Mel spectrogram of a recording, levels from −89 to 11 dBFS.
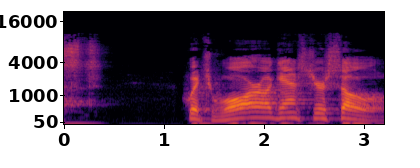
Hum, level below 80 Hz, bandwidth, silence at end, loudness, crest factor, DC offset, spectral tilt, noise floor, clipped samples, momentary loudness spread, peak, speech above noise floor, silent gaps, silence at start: none; -64 dBFS; 11.5 kHz; 0 s; -24 LUFS; 20 dB; under 0.1%; -3 dB/octave; -72 dBFS; under 0.1%; 11 LU; -6 dBFS; 49 dB; none; 0 s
